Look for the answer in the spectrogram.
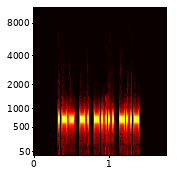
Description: Morse code, heard as a keyed tone, about 52 wpm, 700 Hz. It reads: WN6X
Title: USA Call Signs - 4 Characters - Repeated 3x - 50wpm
